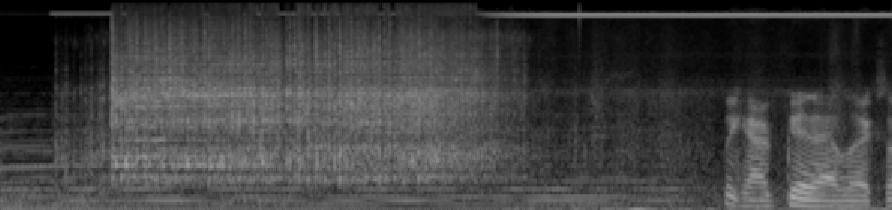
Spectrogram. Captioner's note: rattling sounds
